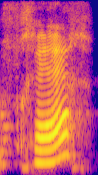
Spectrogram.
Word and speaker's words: frère: Un frère. I pronounce everything, but not my last E because it's mute. There's no accent on it, so I'm not going to pronounce it.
